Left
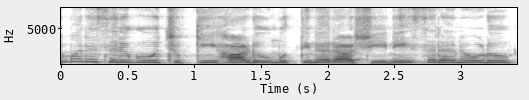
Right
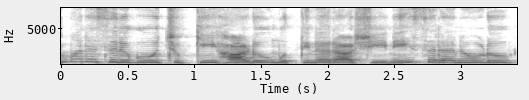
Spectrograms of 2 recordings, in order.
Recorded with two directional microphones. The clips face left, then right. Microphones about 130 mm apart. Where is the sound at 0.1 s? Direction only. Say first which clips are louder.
Left 3 dB; 30° left (ahead or behind).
